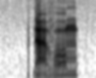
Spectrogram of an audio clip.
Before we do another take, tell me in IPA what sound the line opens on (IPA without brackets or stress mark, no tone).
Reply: ɗ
